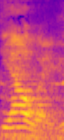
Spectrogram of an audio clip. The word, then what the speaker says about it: Yahweh: Later scholars say that this name of God could maybe be better pronounced Yahweh.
